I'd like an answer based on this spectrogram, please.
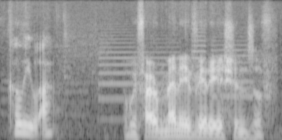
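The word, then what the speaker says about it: Caol Ila: one that looks simple but it isn't it's kalila we've heard many variations of pronunciation for this but as Kelly says the correct pronunciation is Kila this means sound of Isa in GAC it's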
